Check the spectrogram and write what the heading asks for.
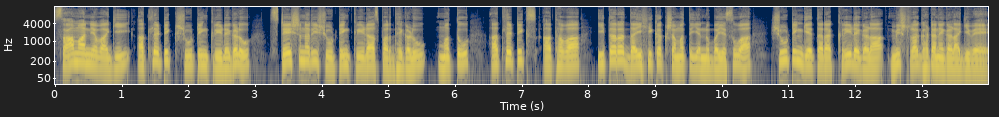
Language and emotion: Kannada, neutral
